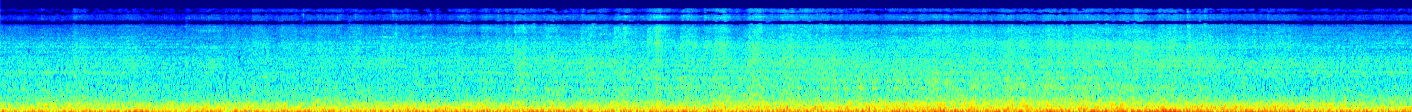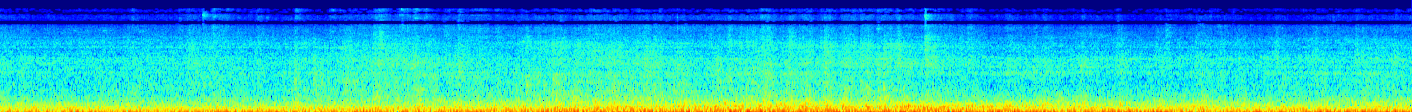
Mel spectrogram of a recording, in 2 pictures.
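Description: Norfolk Southern mixed freight train's cars (tank cars, covered hoppers, gondolas) rolling past close by: a steady, loud rumble of steel wheels on the rails.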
